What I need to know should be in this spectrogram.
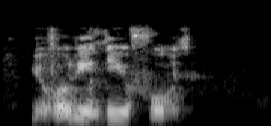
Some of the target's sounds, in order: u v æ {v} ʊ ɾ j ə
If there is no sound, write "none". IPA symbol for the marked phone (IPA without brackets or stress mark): none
